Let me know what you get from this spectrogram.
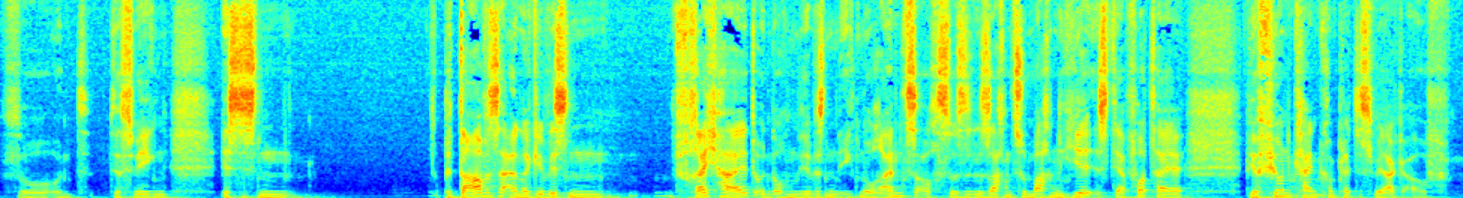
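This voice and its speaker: A German-speaking man with a slightly raised pitch talks in an interview. He is a musician who thinks aloud as he answers, trailing into fillers and restarting his sentences. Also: fairly even intonation, normal speed. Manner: hesitant, many restarts and fillers, thoughtful. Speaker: musician and guitarist, interview guest. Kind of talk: conversational interview.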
